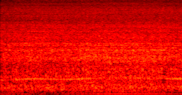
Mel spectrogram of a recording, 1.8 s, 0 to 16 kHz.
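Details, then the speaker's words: Uber pneumatic belt grinder with 8-inch contact wheel, 3400 RPM 1.5 hp motor on VFD controller in NEMA 4 enclosure, running at speed: steady even quiet whir with faint constant tone, no knocks or rubbing; normal. "so that now this is running right now you can hear how quiet it is um we uh use a vfd drive and a Neema for enclosure"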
